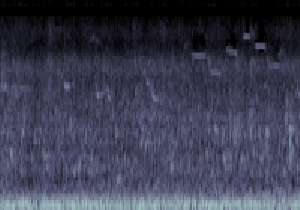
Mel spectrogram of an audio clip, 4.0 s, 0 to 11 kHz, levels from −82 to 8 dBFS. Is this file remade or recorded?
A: recorded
